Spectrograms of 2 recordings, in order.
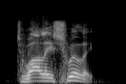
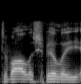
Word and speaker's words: Dvalishvili: But going forward, yes, it is not the V sound. It is Merab Dvalishvili.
